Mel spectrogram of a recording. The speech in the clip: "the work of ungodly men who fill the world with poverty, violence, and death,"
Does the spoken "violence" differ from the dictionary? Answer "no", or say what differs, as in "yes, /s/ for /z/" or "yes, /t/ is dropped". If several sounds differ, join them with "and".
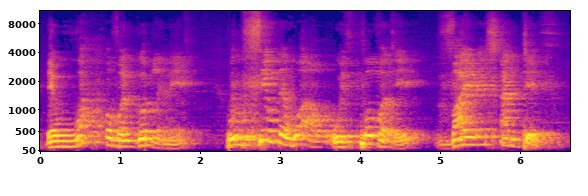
yes, /n/ is dropped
